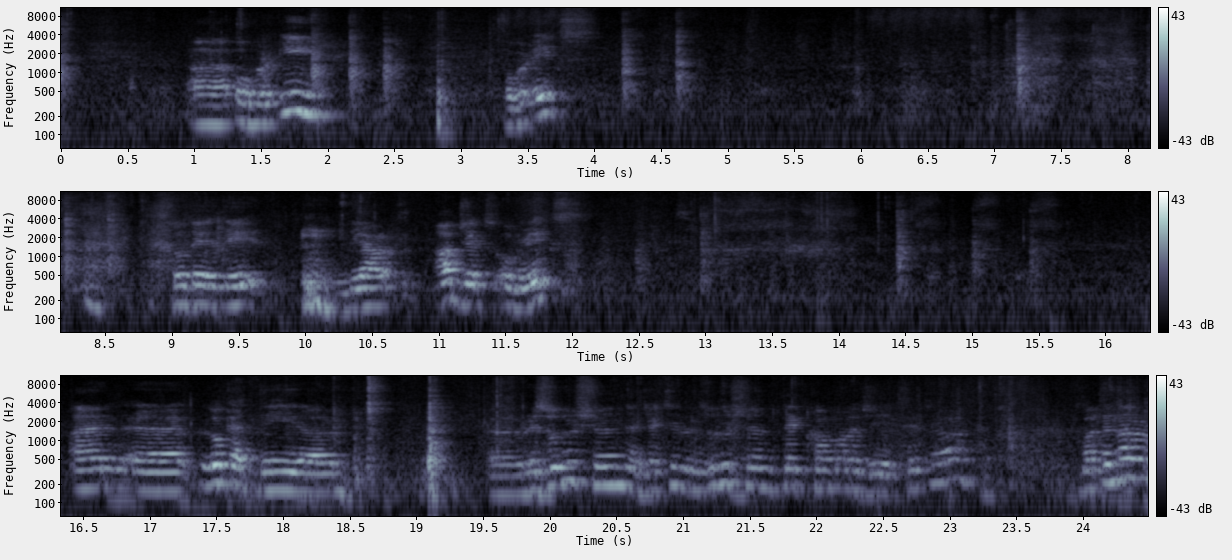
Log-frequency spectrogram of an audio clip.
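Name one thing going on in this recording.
A man speaks calmly in a lecturing tone.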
